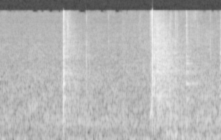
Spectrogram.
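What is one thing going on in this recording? A badminton racket strikes a shuttlecock.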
